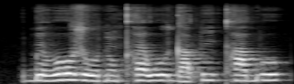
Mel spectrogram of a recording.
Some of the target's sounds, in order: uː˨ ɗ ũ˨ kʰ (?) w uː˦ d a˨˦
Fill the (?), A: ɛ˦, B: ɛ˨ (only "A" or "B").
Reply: A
